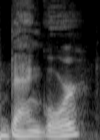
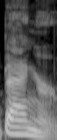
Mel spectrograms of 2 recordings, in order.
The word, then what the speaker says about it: Bangor: Joel Mann, how do you say Bangor? – Bangor. – Bangor, not banger, right? – No, Bangor. – Do you know anyone who says banger, Maine? – Yeah, a lot of people do.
